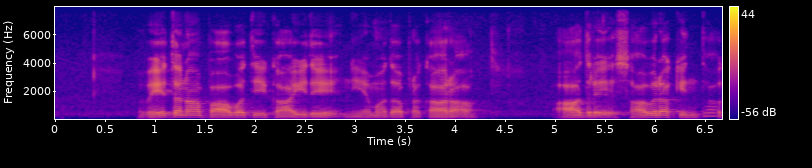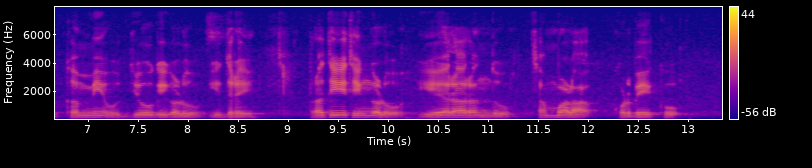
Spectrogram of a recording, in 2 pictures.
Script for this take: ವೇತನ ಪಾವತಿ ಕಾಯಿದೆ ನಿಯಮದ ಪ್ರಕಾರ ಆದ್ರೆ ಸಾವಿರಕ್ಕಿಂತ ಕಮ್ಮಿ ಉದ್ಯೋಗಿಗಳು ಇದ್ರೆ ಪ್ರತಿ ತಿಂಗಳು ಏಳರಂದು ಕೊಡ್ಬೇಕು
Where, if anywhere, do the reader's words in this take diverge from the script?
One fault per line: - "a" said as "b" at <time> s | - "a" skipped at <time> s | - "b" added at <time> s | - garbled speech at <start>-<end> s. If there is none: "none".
- "ಸಂಬಳ" added at 11.5 s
